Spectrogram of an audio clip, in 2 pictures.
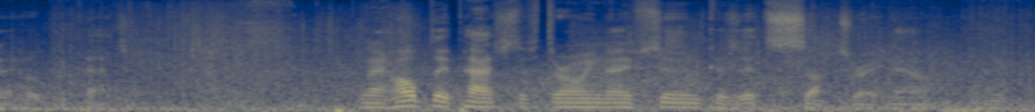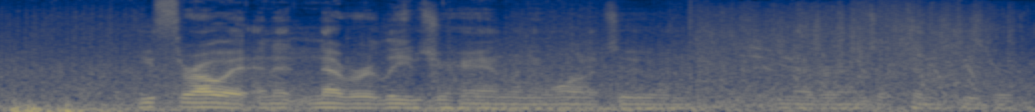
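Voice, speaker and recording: Over noticeable background noise and audible room echo, a man mumbles at a moderate pace with hardly any pauses and fairly even intonation. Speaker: gaming youtuber. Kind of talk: gameplay commentary. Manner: mumbling, rambling; casual, filler-heavy.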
